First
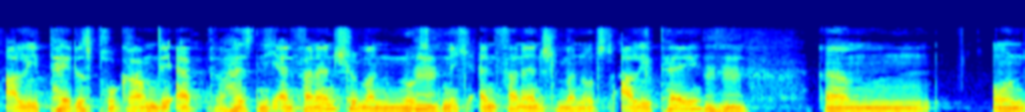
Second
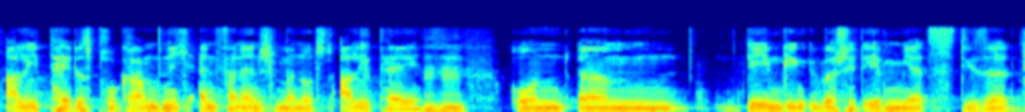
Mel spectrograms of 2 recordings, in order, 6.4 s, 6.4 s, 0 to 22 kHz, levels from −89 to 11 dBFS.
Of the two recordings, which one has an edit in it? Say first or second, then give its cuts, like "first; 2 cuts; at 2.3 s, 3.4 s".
second; 2 cuts; at 1.0 s, 3.1 s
